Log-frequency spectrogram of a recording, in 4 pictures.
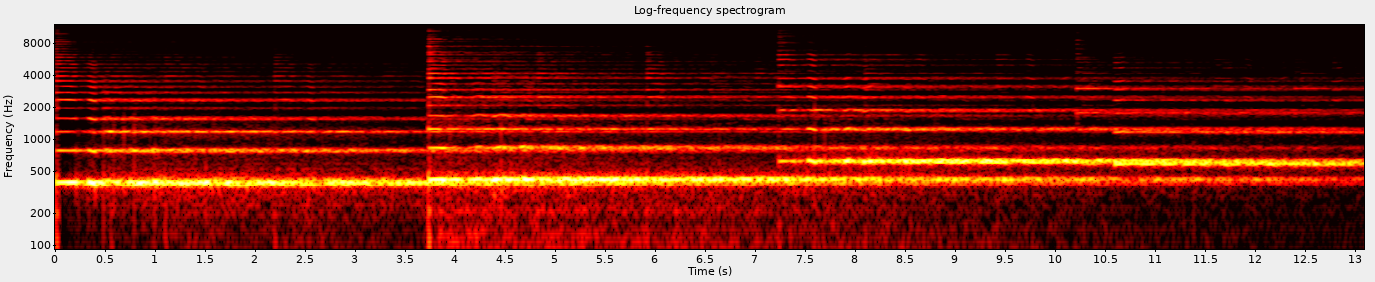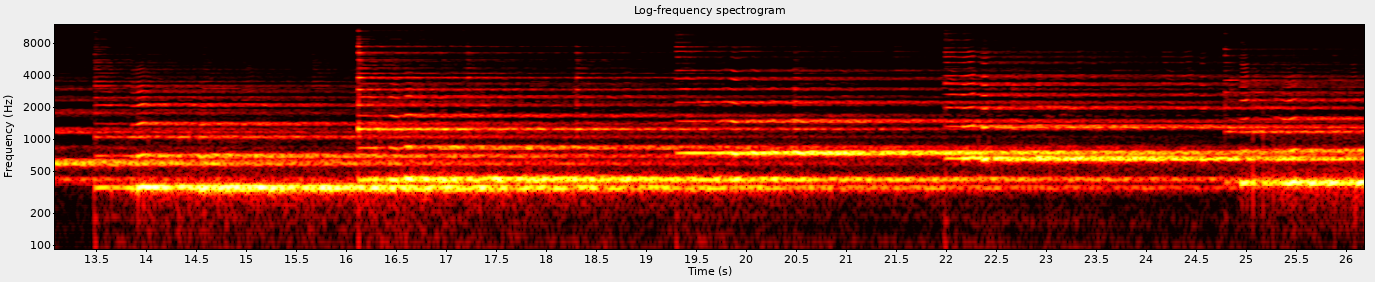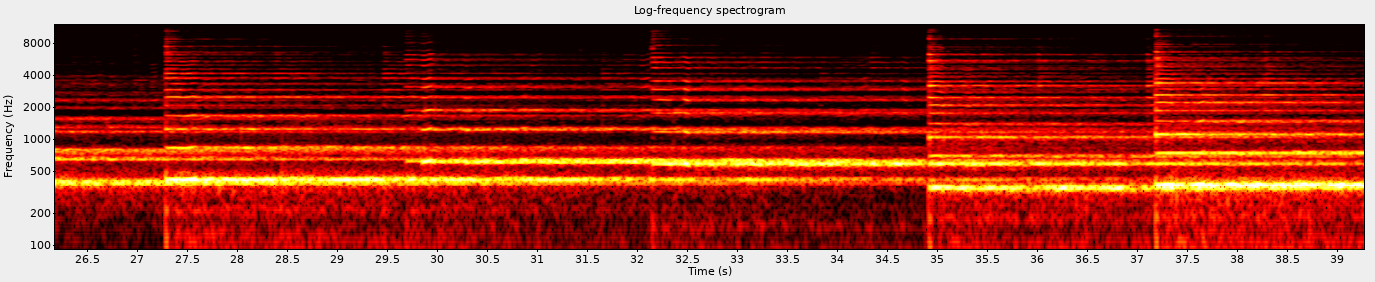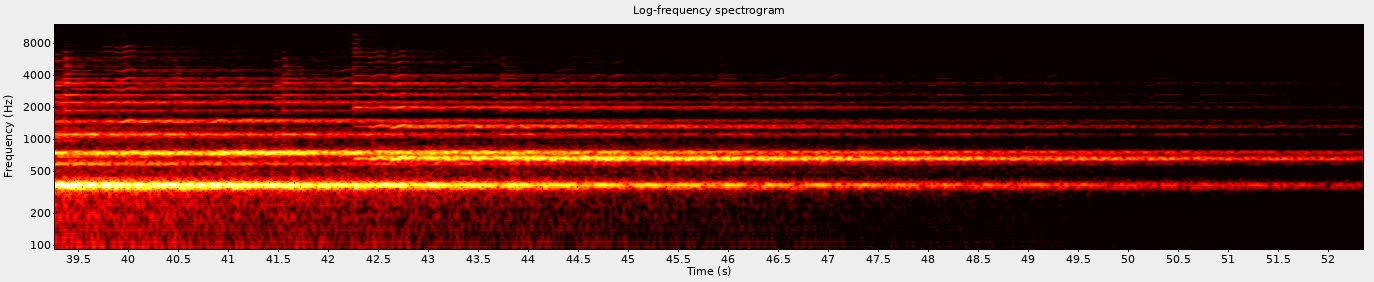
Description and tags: A tune I made on a string instrument in GarageBand for something called Victors Crypt. There's a lot of reverb and chorus on it to make it sound real spooky. I think it could be used for something horror-like or mystic for instance. Hope you like it.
